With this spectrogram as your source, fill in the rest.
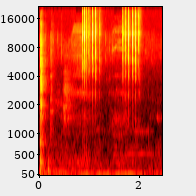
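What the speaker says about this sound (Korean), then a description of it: "이렇게 돌아가면서 클리킹이 되죠" A field watch bezel turning in one direction gives crisp rapid ratchet clicks in two short bursts, close and fairly loud. Faint low handling noise sits under the clicks, and no one speaks.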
